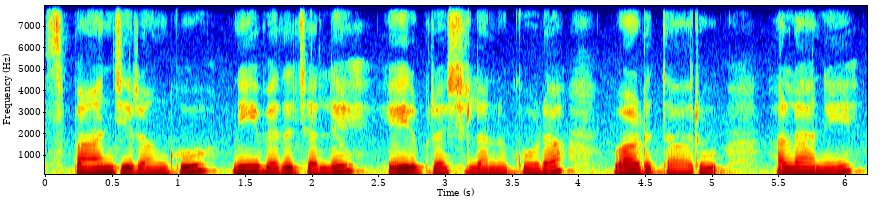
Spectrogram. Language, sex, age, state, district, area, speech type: Telugu, female, 30-45, Andhra Pradesh, Chittoor, urban, spontaneous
